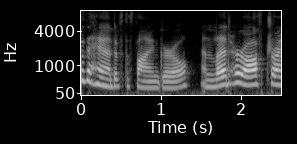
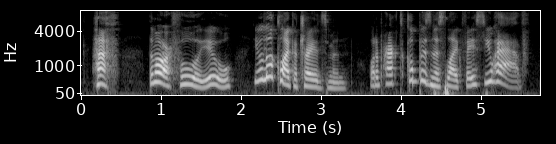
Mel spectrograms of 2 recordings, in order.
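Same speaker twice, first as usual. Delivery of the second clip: louder, snorting contempt from a gruff tradesman; hammed-up scornful humph and jeer; scoffing blunt man; 7 dB louder than usual. A narrator's reading. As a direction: scoff at him, a touch louder. Hunsden scoffs loudly.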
